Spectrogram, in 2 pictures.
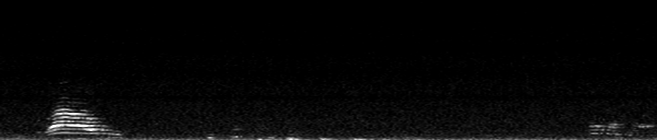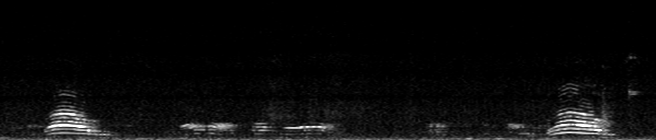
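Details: Indoor Bengal cat seeking attention, usually wanting food, with loud meows: three strong, harmonically rich calls spaced about six seconds apart, with softer chirpy meows between them and faint background noise.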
